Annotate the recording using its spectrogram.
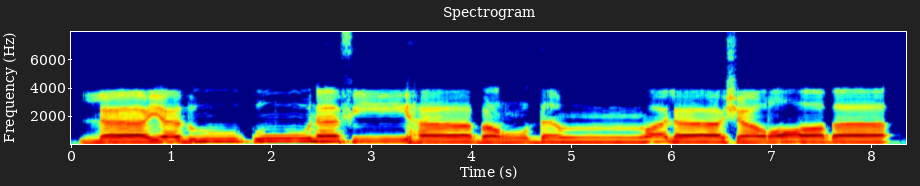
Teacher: بردن، را کو موٹا پڑھنا ہے اور دال کو جب واو سے ملائیں گے تو یہاں غنہ بھی کیا جائے گا. ولا شرابا، یہاں پر را موٹا پڑھا جائے گا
